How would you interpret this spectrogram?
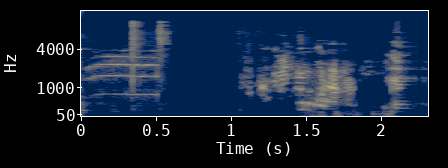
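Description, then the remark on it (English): A cat at home meows twice as it is about to be let out: a short, steady cry, a brief pause, then a longer, wavering meow. Both are fairly quiet and clear, with no one talking. “I'm just going to pause and let the cat out.”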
